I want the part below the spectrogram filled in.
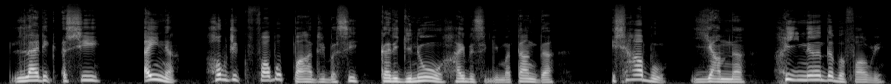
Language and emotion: Manipuri, disgusted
